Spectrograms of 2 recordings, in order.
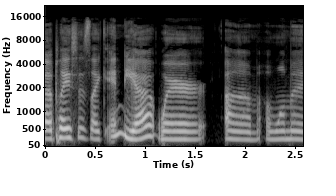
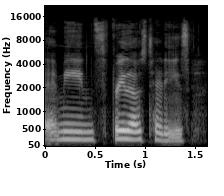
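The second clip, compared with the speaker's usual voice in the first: plain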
